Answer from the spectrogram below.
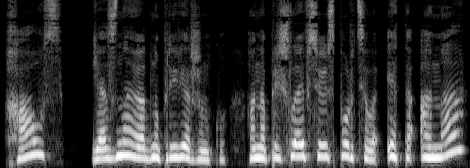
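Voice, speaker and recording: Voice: mid-range voice, moderate pace, mellow, dry recording, clean studio sound, voice pushed up, close to an everyday voice. A narrator voicing a shaken, grieving young man. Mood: despairing. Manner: pleading, strained, ringing. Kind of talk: audiobook character reading.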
